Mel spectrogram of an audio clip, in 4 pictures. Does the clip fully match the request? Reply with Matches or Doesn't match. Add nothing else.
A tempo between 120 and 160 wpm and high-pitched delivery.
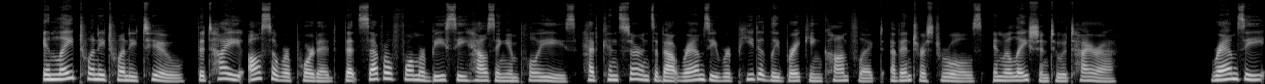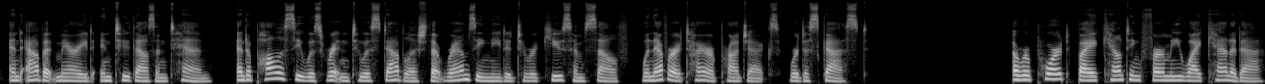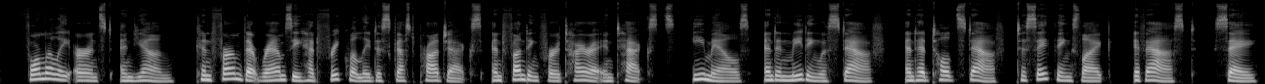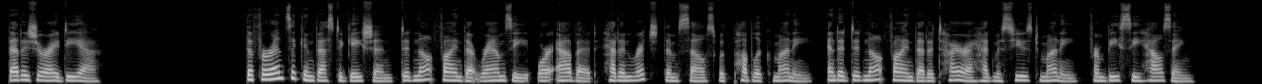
Doesn't match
